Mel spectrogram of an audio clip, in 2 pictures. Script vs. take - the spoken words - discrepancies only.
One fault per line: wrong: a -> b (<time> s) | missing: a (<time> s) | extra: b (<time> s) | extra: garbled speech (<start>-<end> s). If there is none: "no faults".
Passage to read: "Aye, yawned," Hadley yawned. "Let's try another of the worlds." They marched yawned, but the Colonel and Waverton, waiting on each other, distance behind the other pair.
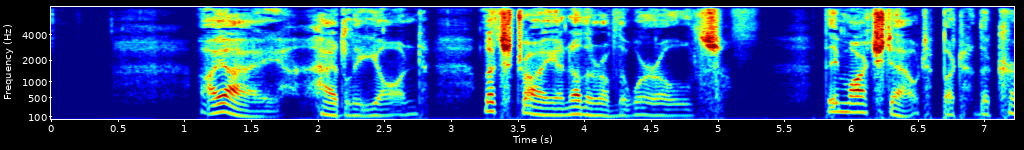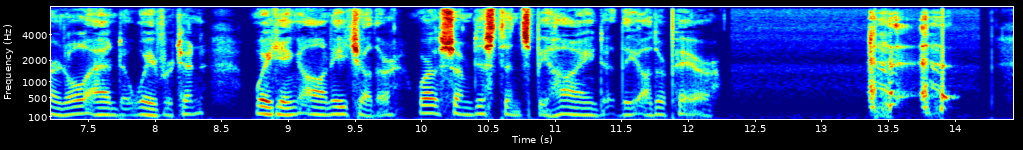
wrong: yawned -> aye (1.3 s)
wrong: yawned -> out (6.3 s)
extra: were some (10.0 s)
